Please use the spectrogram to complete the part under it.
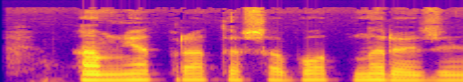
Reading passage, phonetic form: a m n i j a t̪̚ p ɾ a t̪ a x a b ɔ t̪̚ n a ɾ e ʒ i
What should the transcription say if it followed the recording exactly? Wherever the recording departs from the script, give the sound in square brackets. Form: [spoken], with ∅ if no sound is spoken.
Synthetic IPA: a m n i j a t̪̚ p ɾ a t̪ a [s] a b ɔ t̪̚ n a ɾ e [z] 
